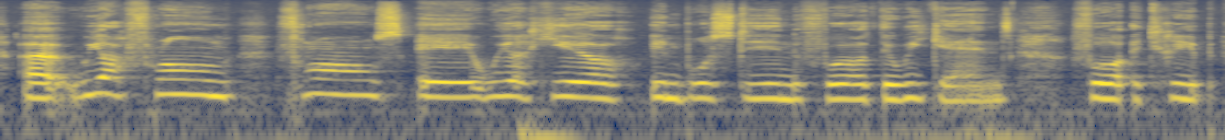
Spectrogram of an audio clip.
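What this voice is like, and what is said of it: Put-on French accent. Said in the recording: “I can't do a French accent ... oh, maybe I can.”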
